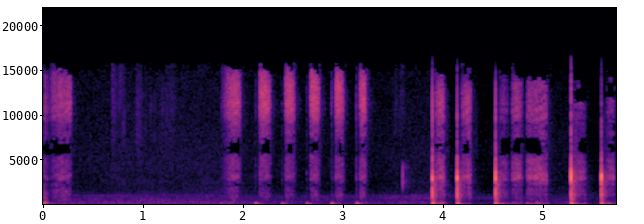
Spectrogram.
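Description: A hand writes a 7 times table on a large, flat black chalkboard with a stick of white chalk. Soft, scratchy strokes lead into five sharp, bright taps of chalk against the board near the end, each ending quickly with little ring.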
